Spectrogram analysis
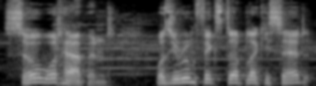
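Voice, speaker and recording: A man's voice: fairly high pitch, animated, normal speed, a little mellow, pitched above the performer's own voice, lightly acted. A man voicing a cold, pompous, cynical young male character in a video game. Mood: sneering. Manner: sneering, pompous. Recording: game music behind.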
